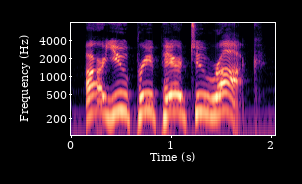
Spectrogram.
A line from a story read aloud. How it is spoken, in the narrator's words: You're going to yell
